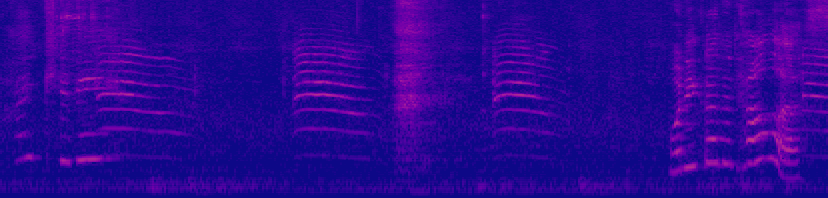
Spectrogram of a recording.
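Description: Domestic cat meowing repeatedly: a string of high, arching meows, then a louder, lower, wavering run of calls about five seconds in.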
